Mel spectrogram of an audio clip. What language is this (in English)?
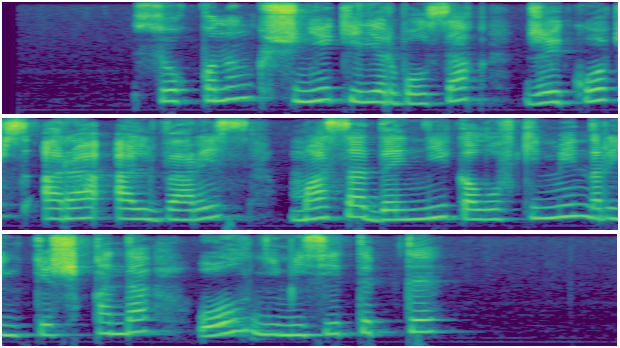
Kazakh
